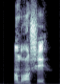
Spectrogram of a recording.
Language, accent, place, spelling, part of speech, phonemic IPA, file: French, France, Lyon, embrancher, verb, /ɑ̃.bʁɑ̃.ʃe/, LL-Q150 (fra)-embrancher.wav
- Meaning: 1. to join or link up 2. to connect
